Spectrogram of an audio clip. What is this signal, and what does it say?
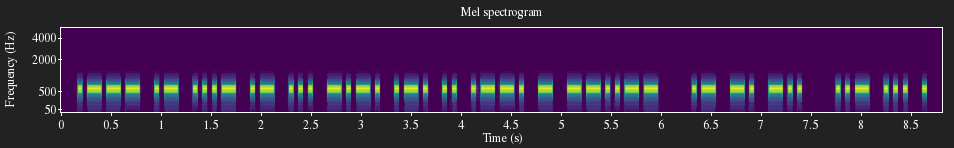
Morse code, heard as a keyed tone, about 25 wpm, 600 Hz. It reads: JAVASCRIPT, AND USE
